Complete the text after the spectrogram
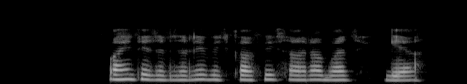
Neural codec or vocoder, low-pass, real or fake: none; 5.4 kHz; real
